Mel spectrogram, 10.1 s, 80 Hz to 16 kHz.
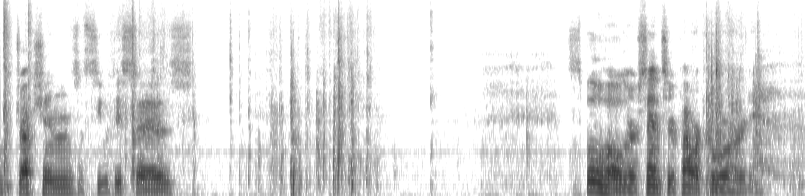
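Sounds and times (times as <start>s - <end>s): paper rustling and crackling: 1.4s - 4.9s, 8.7s - 9.6s.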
